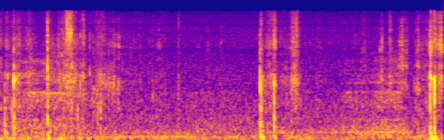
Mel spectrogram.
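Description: Near silence with a few faint ticks and slides of paper trading cards being thumbed through by hand, one card moved across the stack at a time. A pair of ticks comes about two and a half seconds in, and more come near the end.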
